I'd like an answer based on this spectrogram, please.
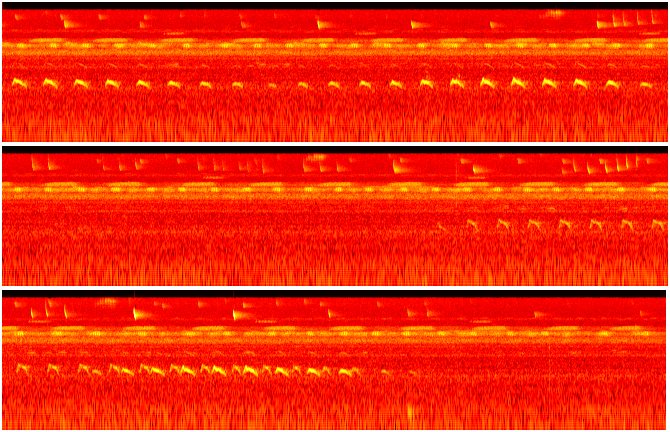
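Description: African barred owlet calling: two long series of short, evenly spaced hoots, about two a second. The first series swells and fades over some ten seconds; the second begins after a pause of about seven seconds. A steady pulsing chorus of crickets and insects carries on behind, and two short sharp clicks sound during the second series.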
